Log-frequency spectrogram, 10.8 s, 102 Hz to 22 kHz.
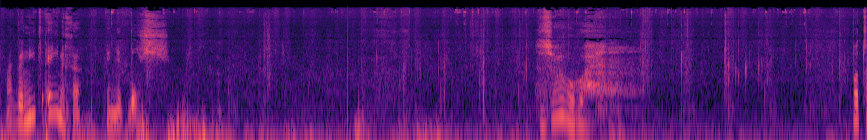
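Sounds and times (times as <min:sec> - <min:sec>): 
footsteps crunching along a forest path: 0:00.0 - 0:10.8
leaves and twigs rustling underfoot in a forest: 0:00.0 - 0:10.8
speech: 0:00.1 - 0:02.5, 0:06.8 - 0:07.7, 0:10.6 - 0:10.8.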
